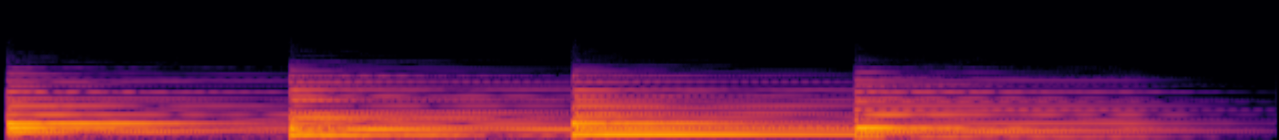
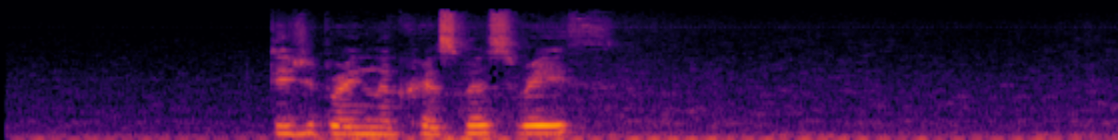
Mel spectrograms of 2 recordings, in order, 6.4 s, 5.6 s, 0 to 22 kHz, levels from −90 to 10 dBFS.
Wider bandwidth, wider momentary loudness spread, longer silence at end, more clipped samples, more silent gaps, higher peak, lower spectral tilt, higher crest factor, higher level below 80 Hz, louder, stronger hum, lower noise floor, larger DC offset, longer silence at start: second, 3.2 kHz vs 16.5 kHz; second, 18 LU vs 27 LU; first, 0.5 s vs 0.2 s; neither; neither; first, -2 dBFS vs -8 dBFS; first, -13.5 dB/octave vs -4.5 dB/octave; about the same, 16 dB vs 20 dB; second, -54 dBFS vs -44 dBFS; first, -19 LUFS vs -24 LUFS; neither; second, -48 dBFS vs -52 dBFS; neither; about the same, 0.05 s vs 0.15 s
